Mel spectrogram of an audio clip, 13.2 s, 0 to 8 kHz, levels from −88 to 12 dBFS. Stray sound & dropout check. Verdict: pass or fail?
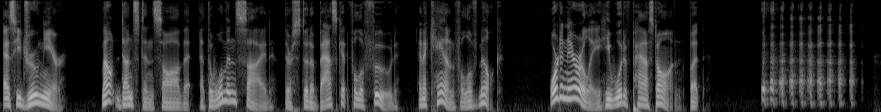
fail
